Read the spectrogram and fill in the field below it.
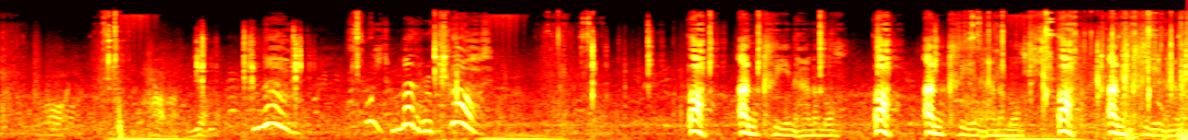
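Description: Metal lock picks scrape and click inside a lock.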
